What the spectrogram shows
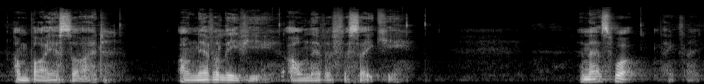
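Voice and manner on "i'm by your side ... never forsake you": put-on whisper. Acting out the cave scene beside Elijah: whispering as God. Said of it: "can hear the whisper saying".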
